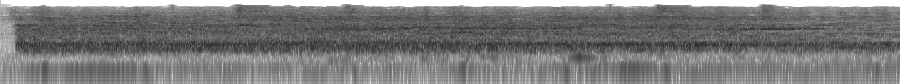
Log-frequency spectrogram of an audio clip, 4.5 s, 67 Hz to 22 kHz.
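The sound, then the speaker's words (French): A crowd of about 15,000 fans gives an ovation as Lewis Hamilton appears on stage at the O2 Arena, London. The roar is loud and sustained, with whoops and cheers running throughout. “Cette ovation, c'était à Londres, il y a 10 jours, lorsque Lewis Hamilton s'est présenté sur la scène de l'O2 Arena devant 15 000 fans.”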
